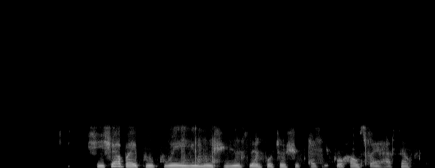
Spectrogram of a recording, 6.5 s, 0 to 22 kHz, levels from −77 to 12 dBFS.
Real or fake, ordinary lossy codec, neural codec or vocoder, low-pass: fake; Opus, 16 kbps; codec, 16 kHz, 8 kbps, FreqCodec, larger model; 5.4 kHz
